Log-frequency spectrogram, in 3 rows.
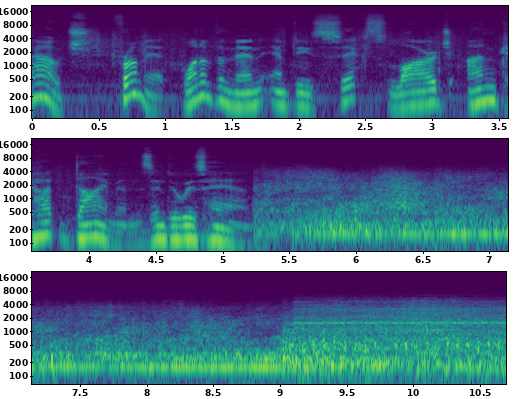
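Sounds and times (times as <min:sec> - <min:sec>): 
speech: 0:00.0 - 0:06.0
helicopter engine and rotors roaring overhead: 0:05.2 - 0:10.6.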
